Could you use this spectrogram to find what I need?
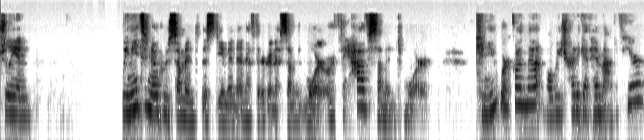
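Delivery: hushed, private-sounding half-whisper. Playing a character who pulls another aside: half-whispering in character. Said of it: "So she's gonna whisper to him".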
